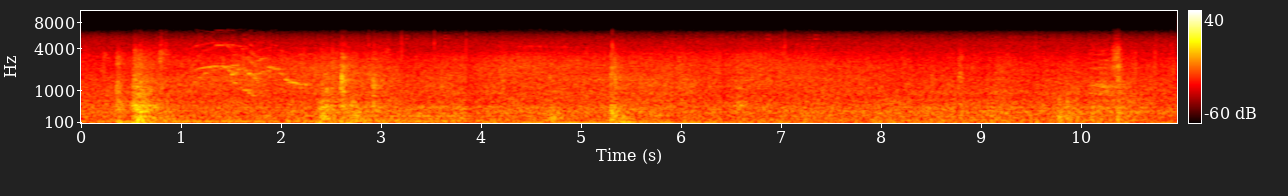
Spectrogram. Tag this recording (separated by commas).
Animal, pets, Dog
